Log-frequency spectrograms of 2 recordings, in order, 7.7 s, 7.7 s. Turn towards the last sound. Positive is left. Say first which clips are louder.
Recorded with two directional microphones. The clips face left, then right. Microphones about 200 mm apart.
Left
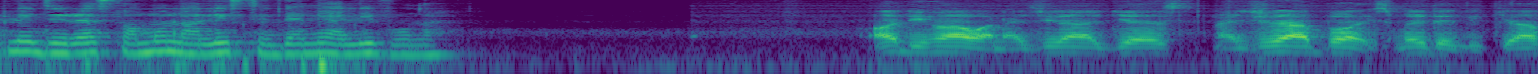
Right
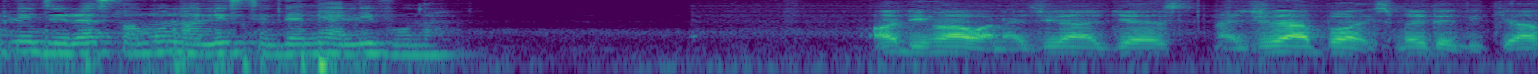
# left 3 dB
turn(degrees=55)  # may be behind; listen again after turning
